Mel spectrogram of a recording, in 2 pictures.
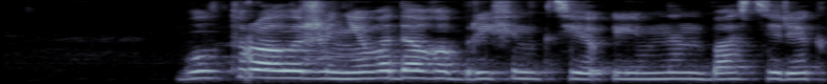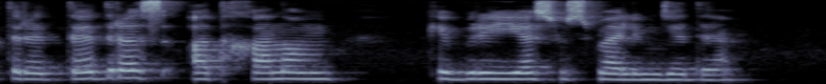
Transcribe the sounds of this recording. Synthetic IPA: bʊlˠt̪ʰuɾɑlˠəʒe̞nʲe̞vad̪ɑʁəbrʲifʲiŋkt̪ʲe̞ʔʊjəmnəɴbɑs̬d̪ʲiɾʲe̞kt̪o̞ɾət̪ʰed̪rasat̪χanom | ɡ̥ʲebrʲijesusmælɪmd̪e̞d̪ɪ

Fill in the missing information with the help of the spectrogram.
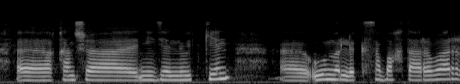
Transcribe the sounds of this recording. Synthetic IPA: əqʰɑnʃɑned̪e̞nwɵt̪kʲe̞nəwʔɵmɪɾlɪksɑbɑqt̪ɑɾəbɑɾ

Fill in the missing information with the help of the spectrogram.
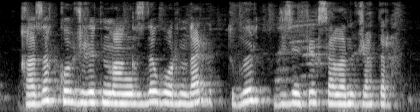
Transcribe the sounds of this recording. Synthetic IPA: qʰɑzɑq̚kʲʰɵpʒʏɾe̞t̪ɪnmɑɴəzd̪əwo̞ɾənd̪ɑɾt̪ʰʏɡʲe̞ld̪e̞zinfʲe̞k̚t̪sijalˠɑnəpʒɑt̪əɾ

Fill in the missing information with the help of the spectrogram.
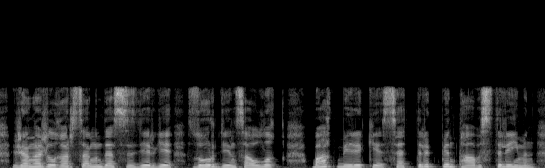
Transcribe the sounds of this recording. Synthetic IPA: ʒɑɴɑʒəlˠʁɑɾsɑɴənd̪ɑsɪzd̪e̞ɾɡʲe̞zo̞ɾd̪e̞nsɑwlˠəq̚bɑq̚be̞ɾe̞kʲe̞sæt̪ːɪlɪk̚pe̞nt̪ʰɑbəst̪ʰɪle̞jmɪn

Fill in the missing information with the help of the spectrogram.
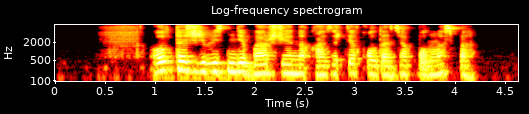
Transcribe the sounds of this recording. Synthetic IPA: ʊlˠt̪ʰæʒɾibe̞sɪnd̪e̞bɑɾʒijənəqʰɑzɪɾd̪eqʰo̞lˠd̪ɑnsɑq̚bo̞̰lˠmɑspɑ

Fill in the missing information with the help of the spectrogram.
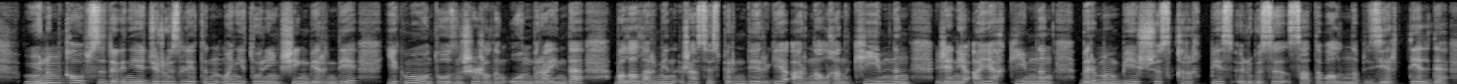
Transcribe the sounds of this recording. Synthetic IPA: wɵnɪmqʰɑwɪpsɪzd̪ɪɡʲɪne̞ʒʏɾɡʲɪzɪle̞t̪ɪnmonijt̪o̞ɾijŋkʃe̞ŋbe̞ɾɪnd̪e̞je̞kʲɪməɴwo̞nt̪ʰo̞ʁəzənʃəʒəlˠd̪əɴwo̞nbɪɾɑjənd̪ɑbɑlˠɑlˠɑɾme̞nʒɑswɵspeɾɪmd̪e̞ɾɡʲe̞ʔɑɾnɑlˠʁɑŋkʲʰijɪmnɪŋʒæne̞ʔɑjɑqkʲʰijɪmnɪŋbɪɾməɴbe̞sʒ̥ʏzqʰəɾəq̚be̞sʏ̰lɡʲɪsɪsɑt̪əpɑlˠənəpze̞ɾt̪ːe̞ld̪ɪ

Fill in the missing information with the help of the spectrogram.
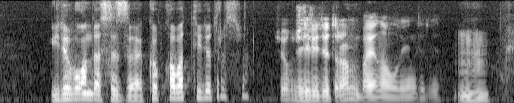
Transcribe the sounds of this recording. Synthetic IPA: ʏjd̪e̞bolˠʁɑnd̪ɑsɪzəkʲʰɵp̚qʰɑβɑt̪ːʏjd̪e̞t̪ʰʊɾɑsəzbɑ | ʒo̞qʒe̞ɾyjd̪e̞t̪ʰʊɾɑmənbɑjɑnɑwlˠd̪eɡʲend͡ʒeɾd̪em̩hm̩

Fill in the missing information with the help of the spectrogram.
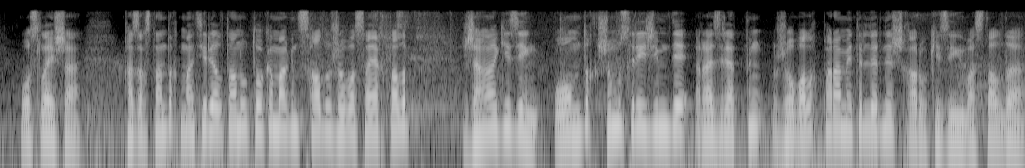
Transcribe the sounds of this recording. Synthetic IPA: wo̞səlˠɑjʃɑqʰɑzɑqst̪ɑnd̪əqmat̪e̞ɾialˠt̪ʰɑnut̪ʰo̞kamaɡənsɑlˠuʒo̞βɑsəɑjɑqt̪ɑlˠəp̚ | ʒɑɴɑkʲʰe̞ze̞ŋwo̞md̪əqʒ̥ʊməsɾe̞ʒijmɪnd̪e̞razɾijat̪ːəɴʒo̞bɑlˠəq̚pʰaɾamʲe̞t̪rle̞ɾɪne̞ʃəʁɑɾukʲʰe̞ze̞ŋɪbɑst̪ɑlˠd̪ə

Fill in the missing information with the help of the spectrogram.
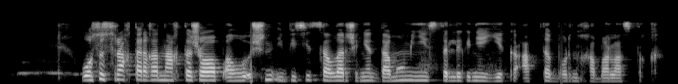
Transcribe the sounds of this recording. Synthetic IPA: wo̞səsʊɾɑqt̪ɑɾʁɑnɑqt̪əʒɑwɑpɑlˠuʏʃɪninve̞st̪it̪sɨjalˠɑɾʒæne̞d̪ɑmuminijst̪ɪɾlɪɡʲɪne̞je̞kʲɪʔɑp̚t̪əbʊɾənχɑbɑɾlˠɑst̪ə̥q

